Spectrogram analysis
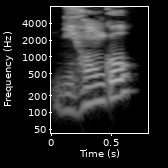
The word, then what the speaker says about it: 日本語: The word 日本語 has 4 moras.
